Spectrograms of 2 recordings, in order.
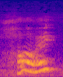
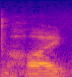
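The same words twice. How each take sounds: First: The voice is pitched high. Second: The voice is pitched very low.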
